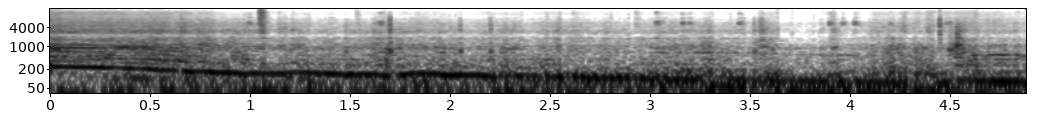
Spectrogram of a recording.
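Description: Rally car engine heard from inside the stripped cockpit, with its revs falling steadily for about four seconds as the driver lifts off, then holding low near the end. Road and tyre noise run under it, with a few light knocks.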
